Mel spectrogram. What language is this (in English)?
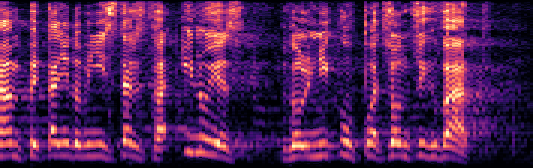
Polish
